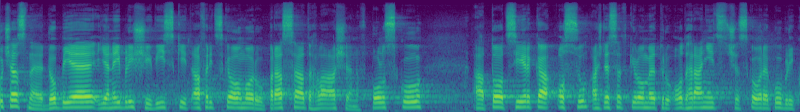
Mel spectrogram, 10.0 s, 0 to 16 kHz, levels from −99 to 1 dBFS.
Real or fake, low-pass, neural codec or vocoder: real; 14.4 kHz; none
